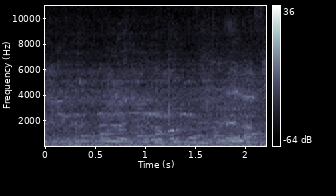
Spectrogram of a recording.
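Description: Faint voices of people talking in the background, over a low steady rumble.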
